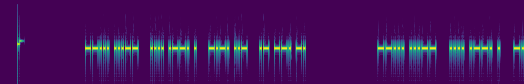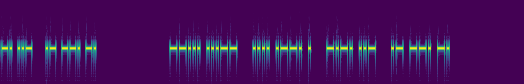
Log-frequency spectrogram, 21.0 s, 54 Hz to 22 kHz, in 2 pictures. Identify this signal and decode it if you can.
Morse code, heard as a keyed tone, about 29 wpm, 700 Hz. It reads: 73 HPE CU AGN 73 HPE CU AGN 73 HPE CU AGN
